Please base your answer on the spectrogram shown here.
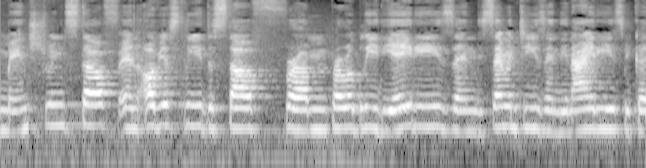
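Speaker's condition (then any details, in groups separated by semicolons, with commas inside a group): No condition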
